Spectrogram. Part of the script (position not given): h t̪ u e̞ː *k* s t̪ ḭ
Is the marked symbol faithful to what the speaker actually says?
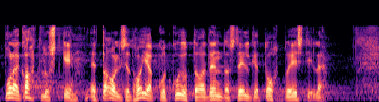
no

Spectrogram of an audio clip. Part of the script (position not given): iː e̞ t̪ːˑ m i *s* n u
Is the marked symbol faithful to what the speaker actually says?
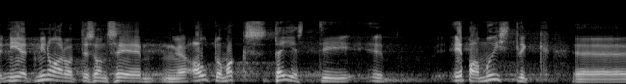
no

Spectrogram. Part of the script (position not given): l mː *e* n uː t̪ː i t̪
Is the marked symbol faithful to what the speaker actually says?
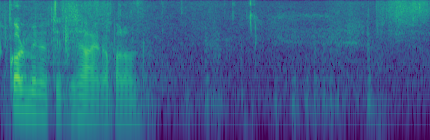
no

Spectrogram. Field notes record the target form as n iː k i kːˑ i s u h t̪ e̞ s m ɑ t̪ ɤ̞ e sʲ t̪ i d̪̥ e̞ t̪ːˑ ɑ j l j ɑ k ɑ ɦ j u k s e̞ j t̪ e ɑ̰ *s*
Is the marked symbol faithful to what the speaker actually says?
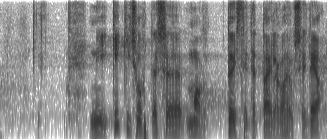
no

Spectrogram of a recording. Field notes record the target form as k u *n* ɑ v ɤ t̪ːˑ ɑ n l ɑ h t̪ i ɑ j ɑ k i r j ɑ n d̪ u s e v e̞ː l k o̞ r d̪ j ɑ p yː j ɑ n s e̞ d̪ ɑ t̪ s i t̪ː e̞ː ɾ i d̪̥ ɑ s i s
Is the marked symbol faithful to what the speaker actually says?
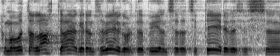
no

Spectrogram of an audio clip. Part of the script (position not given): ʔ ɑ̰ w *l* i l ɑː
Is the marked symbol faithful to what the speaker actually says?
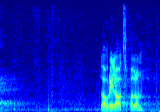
no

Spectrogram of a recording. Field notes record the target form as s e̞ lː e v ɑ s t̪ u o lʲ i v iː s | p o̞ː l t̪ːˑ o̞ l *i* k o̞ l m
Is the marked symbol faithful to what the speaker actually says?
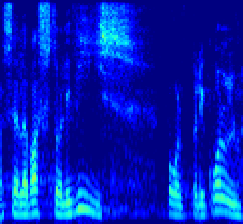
yes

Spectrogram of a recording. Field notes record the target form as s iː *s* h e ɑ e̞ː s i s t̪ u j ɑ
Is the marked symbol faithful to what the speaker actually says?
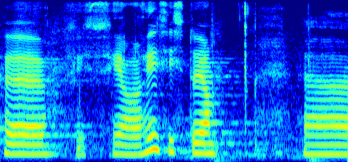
yes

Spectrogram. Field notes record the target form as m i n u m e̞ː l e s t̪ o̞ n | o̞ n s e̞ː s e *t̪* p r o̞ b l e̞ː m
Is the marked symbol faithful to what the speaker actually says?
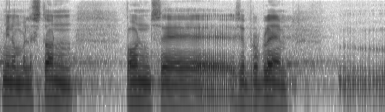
no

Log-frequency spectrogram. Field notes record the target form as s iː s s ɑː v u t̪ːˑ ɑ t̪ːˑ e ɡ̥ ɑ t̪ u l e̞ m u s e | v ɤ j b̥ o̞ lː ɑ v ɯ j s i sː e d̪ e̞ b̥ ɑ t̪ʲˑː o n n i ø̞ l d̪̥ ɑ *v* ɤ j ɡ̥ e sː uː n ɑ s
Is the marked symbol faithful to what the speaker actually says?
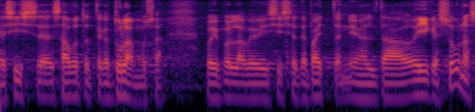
no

